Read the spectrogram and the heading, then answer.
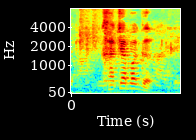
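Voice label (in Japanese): "kachabagu", 南山形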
